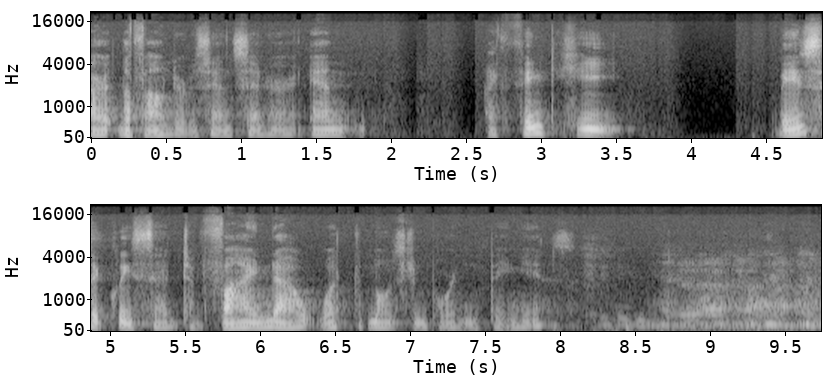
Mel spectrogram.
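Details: Adult woman speaking; ordinary speech.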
